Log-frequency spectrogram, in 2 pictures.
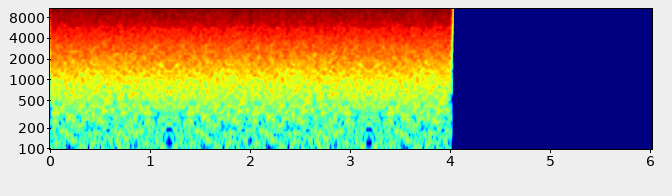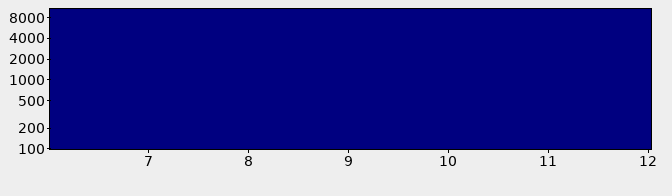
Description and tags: Surround Test - Pink Noise
Pink noise is played at -6dBFS over each channel in the following order: L R C sub Ls Rs.
See this pack for full surround test sound.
